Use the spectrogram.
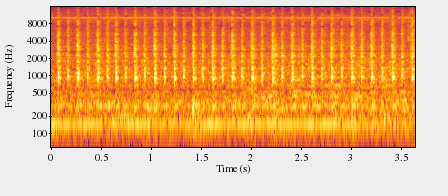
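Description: A miniature steam engine driving a small machine shop with lathe, mill, shaper, drill press and table saw chugs in a fast, even rhythmic beat, close and steady throughout with no voices.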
